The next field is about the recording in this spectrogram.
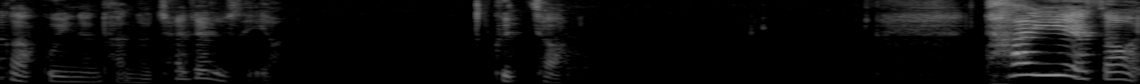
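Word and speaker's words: Thai: 있는 단어 찾아주세요 그죠 타이에서 h 묵음이야 안 그러면 따이 푸드가 돼야 되겠지 자 그다음 스트가인데 타임이죠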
